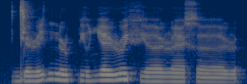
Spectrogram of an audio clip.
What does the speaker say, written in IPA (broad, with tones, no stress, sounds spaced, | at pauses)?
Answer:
dʲ ɛ˨ ɭ i˦ d n ʏ˧ ɭ pʲ o˧ ʎ ɛ˦ ɪ̯ ɭ ʏ˦ fʲ ɜː˨ ɭ æ˨ x ɜː˨ ɭ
